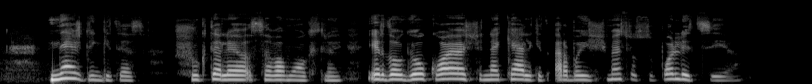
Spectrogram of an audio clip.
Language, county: Lithuanian, Klaipėda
